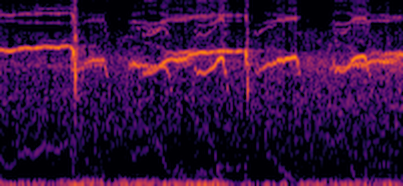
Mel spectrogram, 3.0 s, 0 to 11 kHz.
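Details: Catalina Island, California, USA: a bald eagle at its nest, nest camera, 16 May 2022. High thin whistles waver and rise, then fall steeply, repeated about every 1.3 seconds over low rumbling background.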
